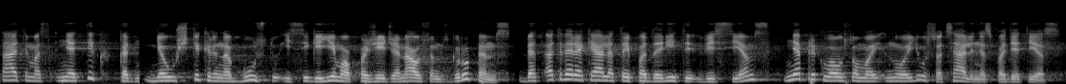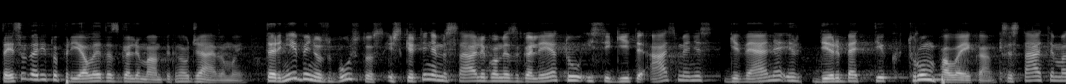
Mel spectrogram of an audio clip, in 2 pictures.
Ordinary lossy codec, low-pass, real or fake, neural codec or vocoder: AAC, 64 kbps; 7.2 kHz; real; none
